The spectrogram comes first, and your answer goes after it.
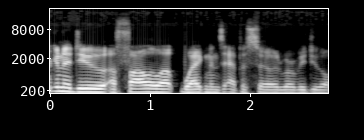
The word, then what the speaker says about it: Wegmans: Does it rhyme with Hegmans? Indeed it does. We went to the Brooklyn Navy Yard Wegmans.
